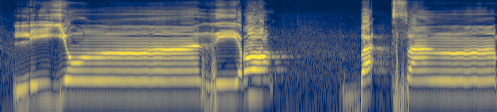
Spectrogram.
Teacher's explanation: با کے بعد حمزہ جو ہے ساکن حمزہ ہے، حمزہ ساکنہ پر جھٹکا دینا ہوتا ہے۔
